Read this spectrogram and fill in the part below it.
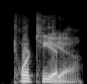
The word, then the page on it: tortilla: American English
